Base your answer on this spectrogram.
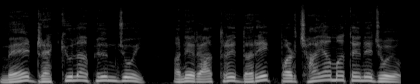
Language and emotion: Gujarati, fearful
